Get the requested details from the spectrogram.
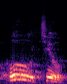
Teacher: A mais forte é a penúltima.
